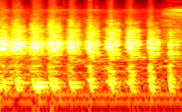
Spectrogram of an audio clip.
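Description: A person laughing in a rapid run of short bursts, about five a second, each dropping in pitch.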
